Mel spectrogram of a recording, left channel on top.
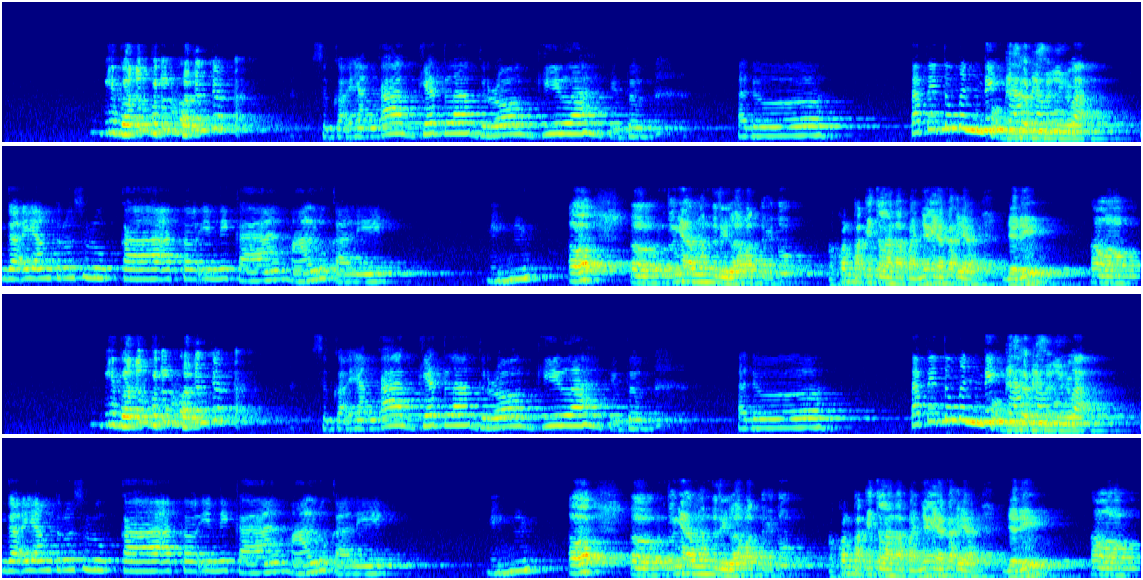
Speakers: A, on the left; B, on the right.
A: bener banget bener banget kak
B: Suka yang kaget lah, grogi lah gitu. Aduh, tapi itu mending
A: kok bisa-bisanya
B: kan kamu nggak nggak yang terus luka atau ini kan malu kali.
A: <laughs> Hmm. Oh, eh, untungnya alhamdulillah waktu itu aku kan pakai celana panjang ya Kak ya. Jadi
B: Hmm.
A: kalau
